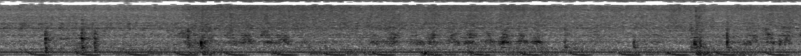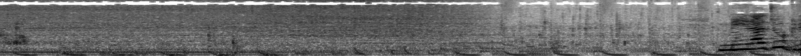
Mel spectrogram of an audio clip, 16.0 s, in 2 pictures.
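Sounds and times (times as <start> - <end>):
gravy sizzling in a pot: 0.0 - 15.5.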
